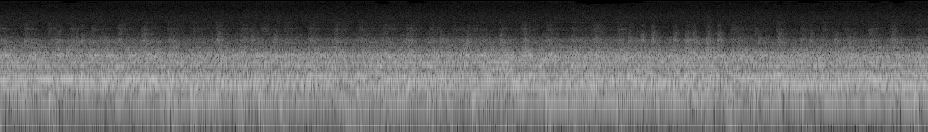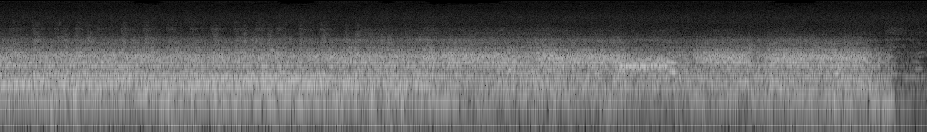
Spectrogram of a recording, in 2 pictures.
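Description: A noisecore band playing full blast: a dense wall of distorted guitar, bass and drums that starts abruptly and cuts off suddenly near the end.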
